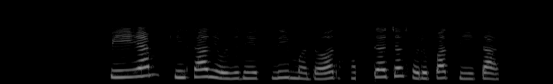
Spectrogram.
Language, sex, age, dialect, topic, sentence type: Marathi, female, 18-24, Southern Konkan, agriculture, statement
